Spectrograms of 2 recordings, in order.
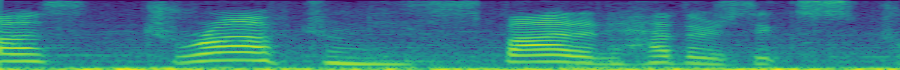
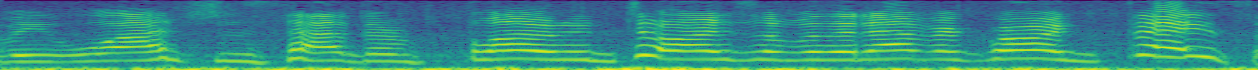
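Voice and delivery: high, louder eerie narration; ghost voice narration; 6 semitones higher, 4 dB louder than usual. Pretend. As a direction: read it in the creepy ghost voice. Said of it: "I feel like I'm her now with that voice".

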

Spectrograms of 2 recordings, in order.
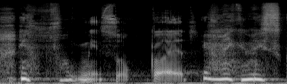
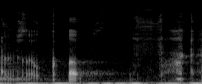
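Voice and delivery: breathless whisper; 11 semitones lower, 8 dB quieter, slower than usual. Acted. Nearing climax.

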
